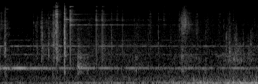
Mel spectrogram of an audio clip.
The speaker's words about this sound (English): Okay, yeah. Coins. Those are shell casings. Those are shell casings. There's some shell casings and some coins. There are some coins in there, too. There's both, yeah.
